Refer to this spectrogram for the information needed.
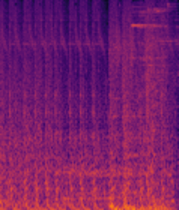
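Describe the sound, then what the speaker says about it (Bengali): Loud sustained automatic gunfire in a shooting video game, a fast steady stream of sharp close shots with a brief louder burst partway through. "শুধু দাঁড়ায় পড়ে একেবারে পুরো ফায়ার"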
